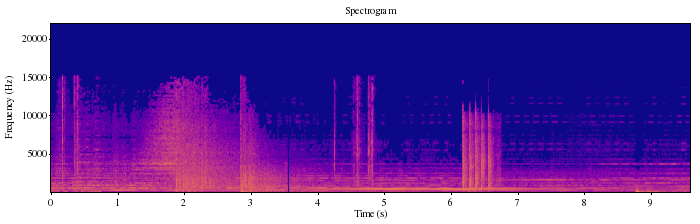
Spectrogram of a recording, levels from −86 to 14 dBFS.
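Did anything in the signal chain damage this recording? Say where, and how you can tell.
Yes: at the codec stage, a corrupt frame was muted after the decoder rejected its damaged bits, leaving an abrupt 35 ms silent hole from 3.54 to 3.58 s, consistent with one lost frame.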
